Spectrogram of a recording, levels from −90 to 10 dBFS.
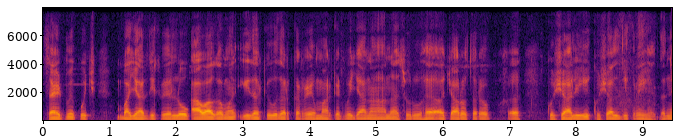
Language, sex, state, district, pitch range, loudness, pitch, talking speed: Marwari, male, Rajasthan, Nagaur, 90-95 Hz, -19 LUFS, 95 Hz, 195 wpm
